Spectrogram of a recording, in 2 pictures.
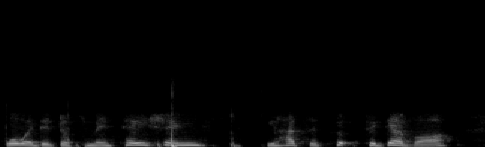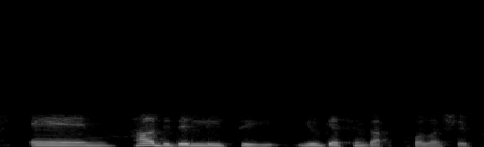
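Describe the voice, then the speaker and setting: A woman with a fairly low voice moderates an online panel, speaking haltingly and piling up questions. She comes through a thin, phone-like call line. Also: steady tone, a little hiss or hum. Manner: halting, stacks several questions at once. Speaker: webinar moderator. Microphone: video call.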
